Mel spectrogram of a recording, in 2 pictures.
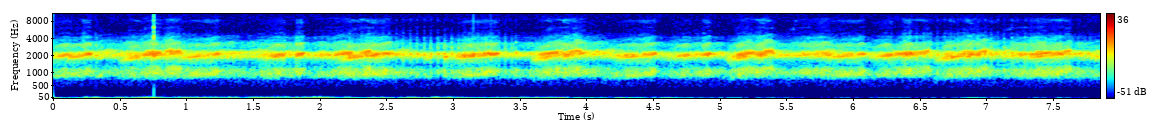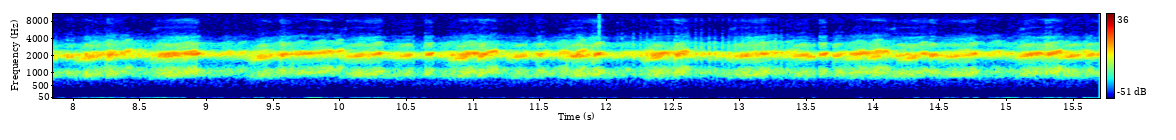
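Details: Many frogs croaking together in a wetland during spring, captured live with no looping: a steady, shimmering wall of trills that pulses slightly, with a low rumble and a click early on.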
